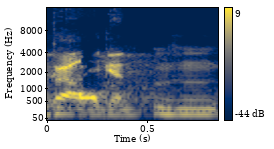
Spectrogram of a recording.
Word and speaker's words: Balogun: He was and how do you pronounce his name? Is it Balogun? Yeah, Balogun.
